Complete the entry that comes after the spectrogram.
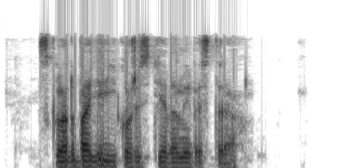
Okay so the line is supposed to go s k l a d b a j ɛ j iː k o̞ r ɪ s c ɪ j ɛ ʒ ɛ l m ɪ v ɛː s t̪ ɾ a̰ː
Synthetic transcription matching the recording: s k l a d b a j ɛ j iː k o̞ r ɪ s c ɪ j ɛ v ɛ l m ɪ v ɛ s t̪ ɾ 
